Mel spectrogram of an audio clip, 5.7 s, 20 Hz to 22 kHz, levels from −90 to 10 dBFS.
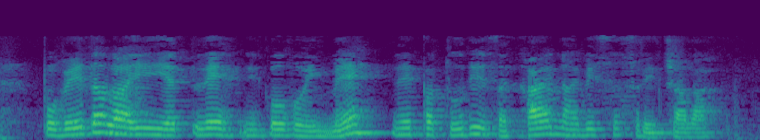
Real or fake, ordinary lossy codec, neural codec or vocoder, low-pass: fake; AAC, 24 kbps; codec, 44.1 kHz, 7.8 kbps, Pupu-Codec; 19.8 kHz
